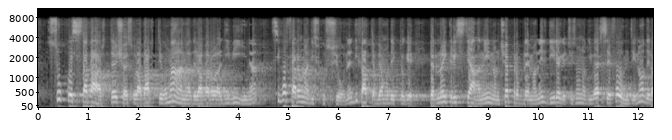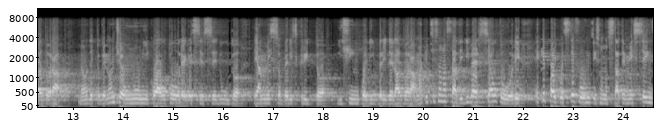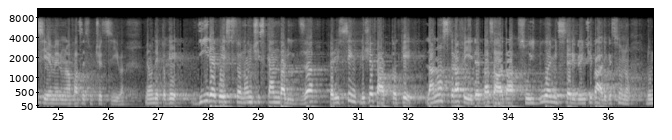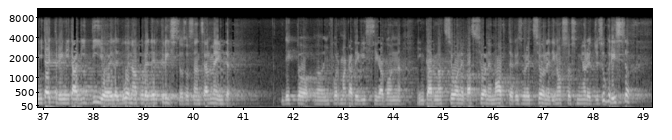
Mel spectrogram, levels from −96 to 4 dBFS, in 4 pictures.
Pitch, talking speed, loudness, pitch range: 135 Hz, 155 wpm, -19 LUFS, 130-170 Hz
